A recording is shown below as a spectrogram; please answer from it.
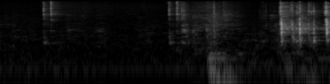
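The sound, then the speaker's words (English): Typing on a computer keyboard: faint, irregular clusters of light key clicks, sparse at first, then a denser, louder flurry of keystrokes near the end. “sorry, I'm gonna type.”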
